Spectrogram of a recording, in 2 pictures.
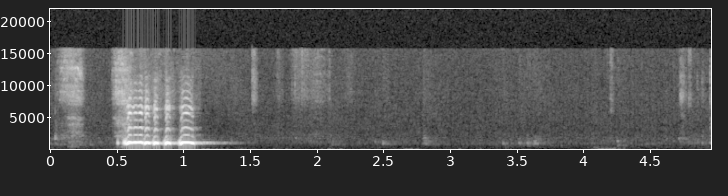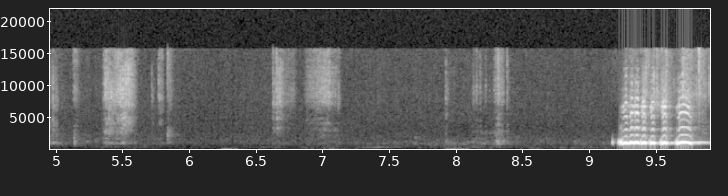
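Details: Local Zebra dove (perkutut), a frequently singing kept bird, as a clean training recording: one rolling phrase of stuttered coos, about eight seconds of quiet with faint soft knocks, then a second phrase starting.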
